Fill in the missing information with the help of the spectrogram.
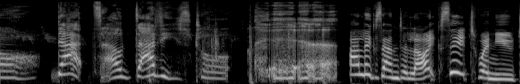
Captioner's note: alexander giggles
